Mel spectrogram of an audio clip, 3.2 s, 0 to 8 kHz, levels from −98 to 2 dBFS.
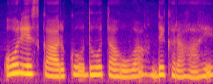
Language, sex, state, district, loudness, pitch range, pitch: Hindi, female, Madhya Pradesh, Bhopal, -15 LUFS, 195-240 Hz, 230 Hz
